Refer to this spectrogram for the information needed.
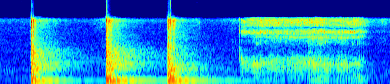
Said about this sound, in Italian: Ma il porcello ha visto il lupo che entrava nella casa della gallina. È preoccupato, bussa alla porta.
